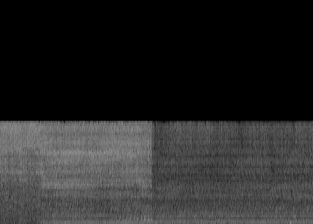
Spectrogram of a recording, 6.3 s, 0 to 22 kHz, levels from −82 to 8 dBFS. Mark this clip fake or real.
fake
